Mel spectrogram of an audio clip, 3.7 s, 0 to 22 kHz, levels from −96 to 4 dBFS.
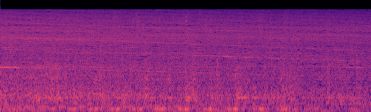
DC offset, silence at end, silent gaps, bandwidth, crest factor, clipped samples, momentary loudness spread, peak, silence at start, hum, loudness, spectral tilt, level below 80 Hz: under 0.1%; 0 s; none; 16.5 kHz; 16 dB; under 0.1%; 4 LU; -16 dBFS; 0 s; none; -30 LUFS; -2 dB/octave; -44 dBFS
